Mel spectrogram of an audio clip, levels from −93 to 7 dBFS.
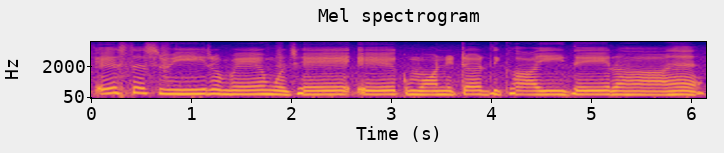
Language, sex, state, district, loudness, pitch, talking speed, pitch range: Hindi, female, Madhya Pradesh, Katni, -10 LUFS, 200 Hz, 95 wpm, 195-220 Hz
